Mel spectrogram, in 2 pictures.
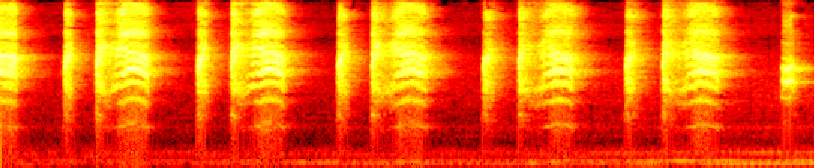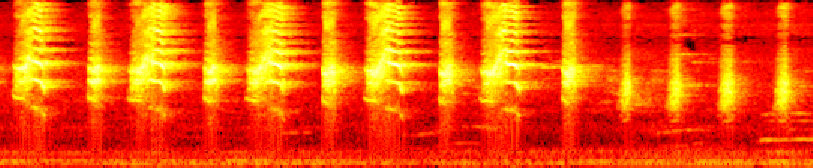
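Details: Long-tailed shrike singing to rouse other shrikes: a steady stream of loud, harsh, buzzy squawks, closely spaced and uneven, with a few thin whistles near the end.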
